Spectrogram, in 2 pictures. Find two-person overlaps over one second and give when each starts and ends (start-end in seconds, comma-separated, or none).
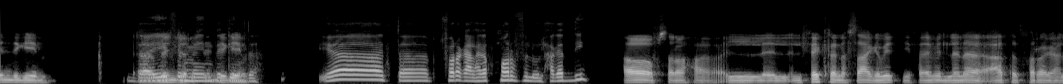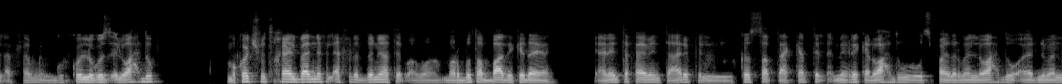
1.4-2.6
